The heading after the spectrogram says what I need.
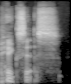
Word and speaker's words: Pyxis: Yeah, I mean, so it's spelled PYXIS, and they have it in capitals. So you're probably supposed to shout it, but I mean, when I see it, I pronounce it Pixis.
